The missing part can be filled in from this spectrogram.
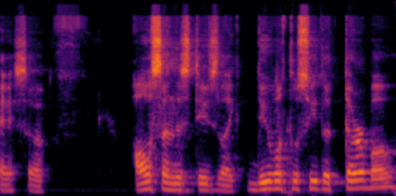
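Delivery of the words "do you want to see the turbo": put-on Bulgarian accent, higher and louder. Retelling what a used-car seller said on a test drive: imitating a Bulgarian accent. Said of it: "the guy spoke very Bulgarian".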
